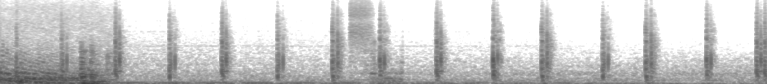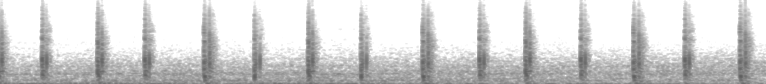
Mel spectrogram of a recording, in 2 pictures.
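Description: Footsteps slap quickly on a hard floor.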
